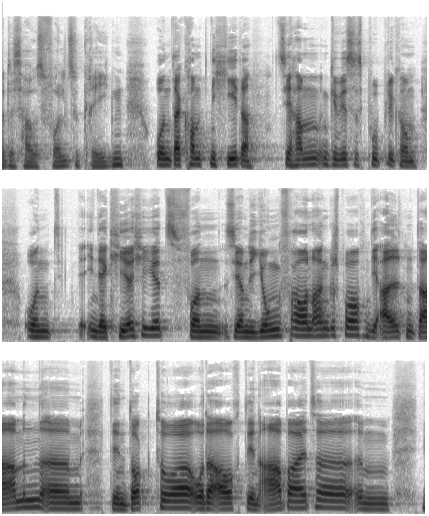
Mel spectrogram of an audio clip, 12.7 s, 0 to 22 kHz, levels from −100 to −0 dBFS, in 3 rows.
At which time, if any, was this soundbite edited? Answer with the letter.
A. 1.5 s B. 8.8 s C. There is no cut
A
